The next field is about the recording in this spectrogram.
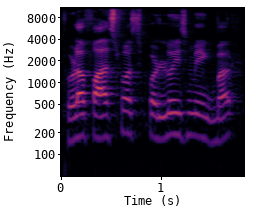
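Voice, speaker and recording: A man with an Indian accent leads an introductory accounts class. He lays out each point slowly and often asks a question before giving the answer himself. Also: high voice, level tone. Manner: explains slowly in mixed Hindi and English, asks and answers own questions. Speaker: accounts teacher. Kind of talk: classroom lecture.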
